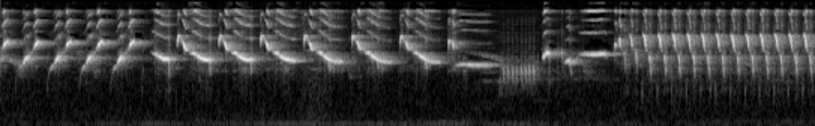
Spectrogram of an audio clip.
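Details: Canary song played to coax young and reluctant canaries into singing. Rapid repeated whistled syllables, a short harsh rasp, then a long rolling buzzy trill in a clear, loud, close recording.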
